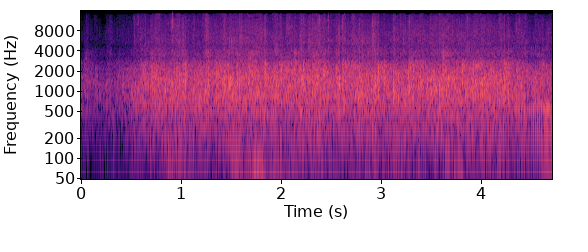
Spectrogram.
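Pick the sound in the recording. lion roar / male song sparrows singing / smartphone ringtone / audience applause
audience applause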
